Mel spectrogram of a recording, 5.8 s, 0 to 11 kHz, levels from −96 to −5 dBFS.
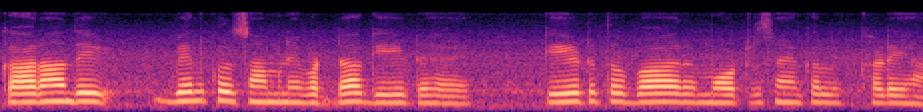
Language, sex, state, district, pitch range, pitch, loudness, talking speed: Punjabi, female, Punjab, Fazilka, 195-220 Hz, 210 Hz, -19 LUFS, 135 wpm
